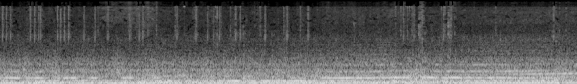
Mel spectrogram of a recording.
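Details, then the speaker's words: 1972 Toyota Celica on track at speed, after a new clutch, brakes and carb, still unable to rev out properly: heavy low rumble with a thin rising whine from a failing front right wheel bearing. "Even though he still couldn't rev out properly and the front right wheel bearing was absolutely crying. Can you hear that wheel bearing?"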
